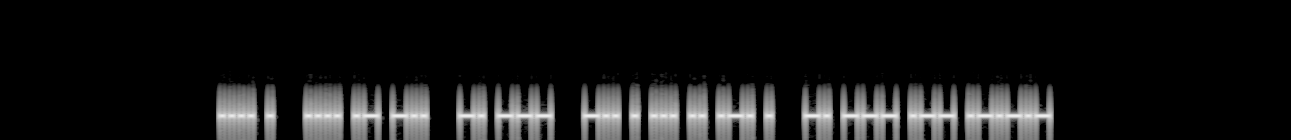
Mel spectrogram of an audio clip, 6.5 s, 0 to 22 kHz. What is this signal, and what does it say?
Morse code, heard as a keyed tone, about 48 wpm, 700 Hz. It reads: HE HAD NO DESIRE NOW.
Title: Sentences from Top 1100 Words 50wpm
